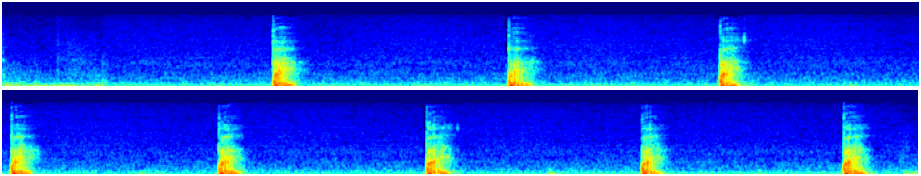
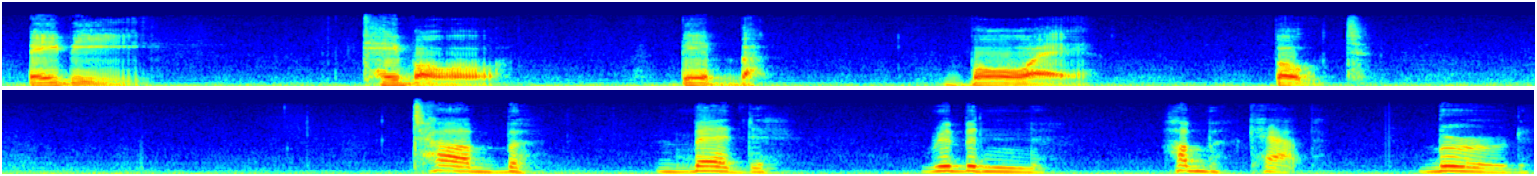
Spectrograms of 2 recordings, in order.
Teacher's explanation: the springing away from contact not by pressing the lips together you'll feel a gentle voiced pulsation on the lips like a delicate crisp tap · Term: voiced labial stop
